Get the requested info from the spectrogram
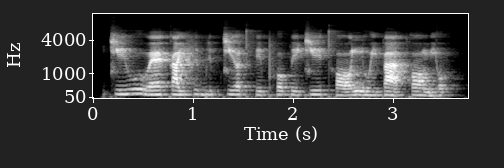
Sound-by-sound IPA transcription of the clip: t͡ɕiː˧˥ʋuː˥˨ ʋɛː˧˥ka˧j fi˥˨ biː˧˥p̚t͡ɕi˧ə̯t̪ʰi˩pʰo˧ pi˩t͡ɕiː˧ t̪ʰɔː˩˧ɲuː˩jpaː˧˩t̚kɔː˧˩m jo˧˩k̚

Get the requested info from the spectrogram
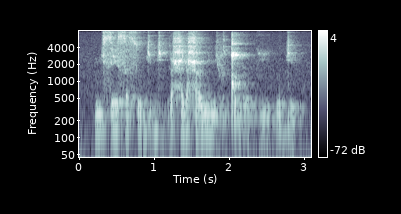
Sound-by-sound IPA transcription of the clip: mʲʊse sʌsubʲu bʲeɓɨħi ħʌ mʲʊmʲuvʌǃʊ bɹobʱi | ubʲɨ

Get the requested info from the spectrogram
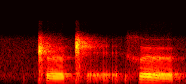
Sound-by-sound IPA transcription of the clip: ǁœ ǁʰɛ̰ | xœ

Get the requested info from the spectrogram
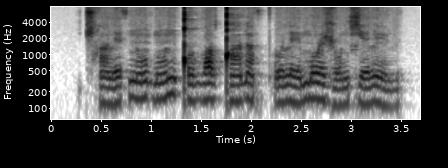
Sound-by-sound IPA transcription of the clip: ʈ͡ʂʰã˩le˧˥θnõ˧˥˧ ɓõ˧˥˧n ǃʊ˧˥˧vɒ˥˨lǃã˧˥ɗã˩θ pʼʊ˧˥ le˩˥ mo˥˨ɪ̯ ʐo˩˥nɕe˩˥ lẽ˩v

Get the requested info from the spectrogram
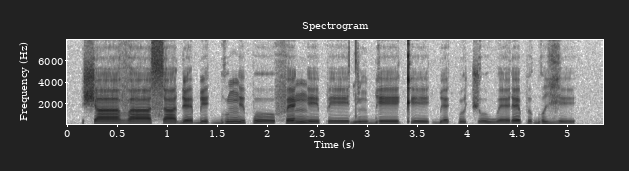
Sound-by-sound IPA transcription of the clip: ʃaː˨vaː˨ sa˨ ɗɛ˨ɓe˨ ɡ͡bu˦ŋɪ˨˦poː˨fɛ˦ ŋe˨ peː˨dĩ˦ɡ͡beː˦ kʼeː˨ɡ͡bɛ˨k͡pʊ˨t͡ʃo˨ wɛ˨˦ɾɛ˦pɪ˦ɡʷi˦ ɣe˨

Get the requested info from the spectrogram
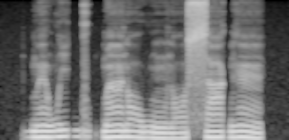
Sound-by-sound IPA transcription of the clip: bɛ̃˧wi˦ ɡu˧ɡ͡bã˦ ɾɔ˧wũ˨ɾɔ˧ sa˦ɡɛ̃˦˨

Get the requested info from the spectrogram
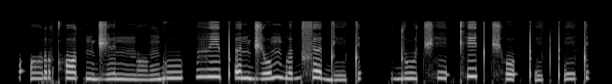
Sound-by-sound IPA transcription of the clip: ʔɔ̤˧rkʰɔ˧tnd͡ʒɨ˨nːɔ̤˨ ŋɡu˧ | ve˦ pʼə˧nd͡ʒo˨˦mbə˨˦ɡsə˦˨ de̤˨t | du˧ t͡ʃʰe̤˧ʔkʰe˦tt͡ʃʰo˨ʔ pʼe̤˨tpʼe̤˦t

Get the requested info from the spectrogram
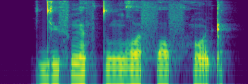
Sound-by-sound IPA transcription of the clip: dyfŋæ̃ftʷeŋʁʷæ fɔfhɔ̃ʈ

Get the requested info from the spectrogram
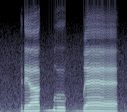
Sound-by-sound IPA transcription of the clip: ɾʲɐɡ͡bu ɡ͡bɛ

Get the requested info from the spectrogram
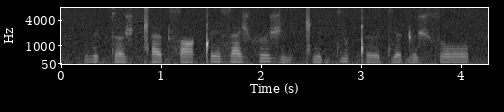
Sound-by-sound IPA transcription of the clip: ði˦ɖtœ˦ʒ ǁæ˦ɖsɑ˦ǃe˥zæ˥ʒ fø˥ ʒi˨ǁi˦ɖ tʲu˥ǃø˨tʲɛ˦ɖø˦ʒ so˦

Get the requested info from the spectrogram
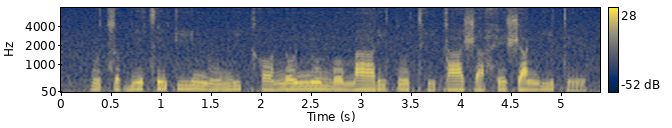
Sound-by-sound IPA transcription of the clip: pu˨t͡sʊ˦˨ɡ͡bĩ˦ t͡sĩ˦kiː˦ɲuː˨ mi˦kʰɔ˨no˦ ɲũ˦ mo˦maː˦ɾi˨tũ˦ tʰi˨ ɡaː˦ʃa˨he˦ ʃa˦ŋiː˦ tɪ˨

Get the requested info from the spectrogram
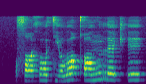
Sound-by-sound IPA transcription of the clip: sˤe˨xɔ˧tʲɔ˨ lɔ˦qʼɔ˧ ɾũ˦rɛ˧ t͡ʃʼe˦

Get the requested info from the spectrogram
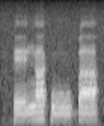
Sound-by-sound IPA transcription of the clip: e˨ŋa˦k͡puː˨ɓa˦

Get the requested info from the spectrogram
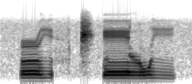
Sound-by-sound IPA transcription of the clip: ɹiθt͡ʃʼelwi

